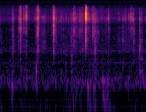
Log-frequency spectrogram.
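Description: Faint, irregular light clicks and taps of a clear plastic phone case being handled and turned over in the hands, the clearest click about a second and a half in.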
